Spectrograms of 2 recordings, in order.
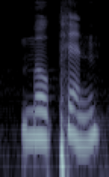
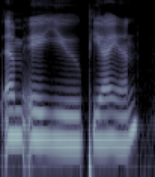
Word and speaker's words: Maupin: Or it's spelled in English Maupin, but you just wouldn't pronounce it that way in French. – Mm-hmm. – Just in case folks are wondering, it's Maupin.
